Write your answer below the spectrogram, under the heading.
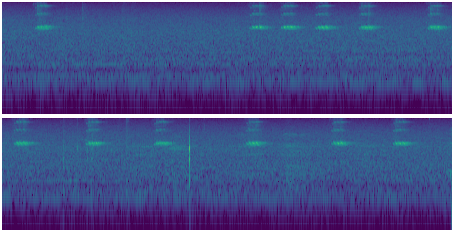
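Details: Cricket chirping indoors in a washroom: about a dozen short, high, pulsed chirps at irregular intervals of roughly half a second to a second, after a brief opening pair, over a steady low room hum.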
